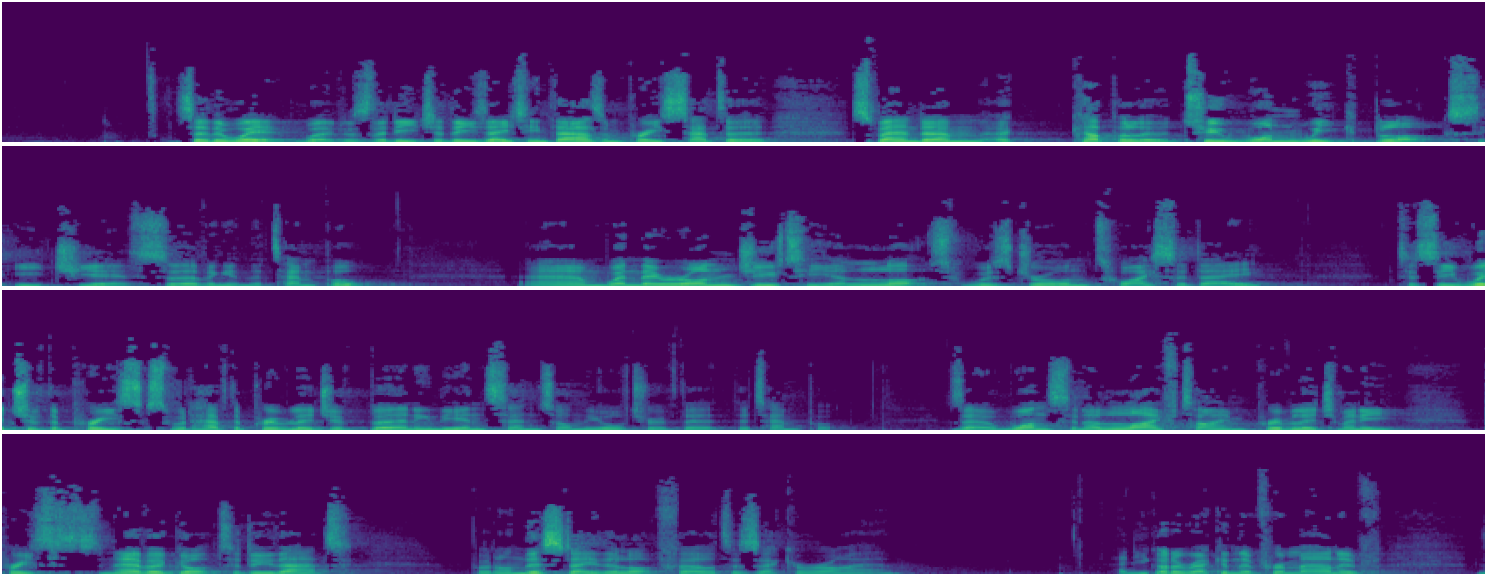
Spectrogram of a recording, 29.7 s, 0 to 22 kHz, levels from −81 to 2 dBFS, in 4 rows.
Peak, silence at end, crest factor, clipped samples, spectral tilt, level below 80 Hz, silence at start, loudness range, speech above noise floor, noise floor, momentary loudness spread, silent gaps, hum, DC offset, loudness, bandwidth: -8 dBFS; 0 s; 22 dB; under 0.1%; -4 dB/octave; -60 dBFS; 0.75 s; 7 LU; 43 dB; -72 dBFS; 12 LU; none; none; under 0.1%; -29 LUFS; 16 kHz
